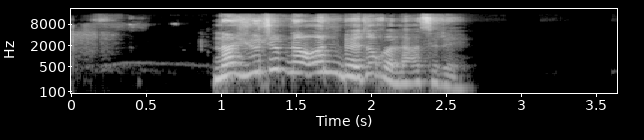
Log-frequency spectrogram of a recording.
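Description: A woman talks over an online call.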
